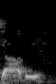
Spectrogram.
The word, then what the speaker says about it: Daube: Yeah, it's Daube. So it's been missed my entire life, especially over the mic at wrestling tournaments. Daube, everything. Just start with a D and throw a B in there.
